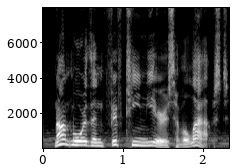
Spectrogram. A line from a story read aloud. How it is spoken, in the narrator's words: said he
